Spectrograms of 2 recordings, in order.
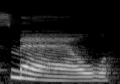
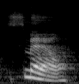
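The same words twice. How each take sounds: First: Smell drawn out, each sound held; blended slowly. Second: Said in the usual way. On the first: Shown as a demonstration. Teacher sounding out a word for readers, blended slowly. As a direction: stretch smell through to the l. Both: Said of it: "Let's read this".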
